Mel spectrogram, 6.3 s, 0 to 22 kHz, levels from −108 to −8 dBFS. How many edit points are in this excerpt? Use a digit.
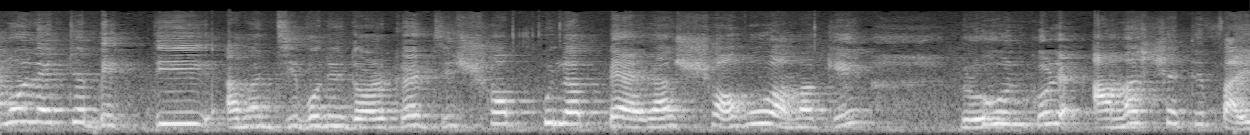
0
